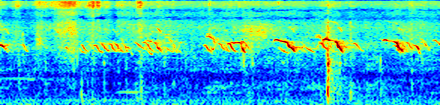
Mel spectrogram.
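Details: Just-born chicken chicks peeping loudly, a quick run of high, thin downslurred chirps following one another closely, with a sharp knock partway through.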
